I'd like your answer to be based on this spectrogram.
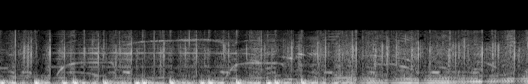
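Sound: audience clapping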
